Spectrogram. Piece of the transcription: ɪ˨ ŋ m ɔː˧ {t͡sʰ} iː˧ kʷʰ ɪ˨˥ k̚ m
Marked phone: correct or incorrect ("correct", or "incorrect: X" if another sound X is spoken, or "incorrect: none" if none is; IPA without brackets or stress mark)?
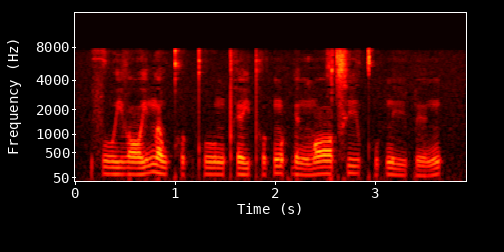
correct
